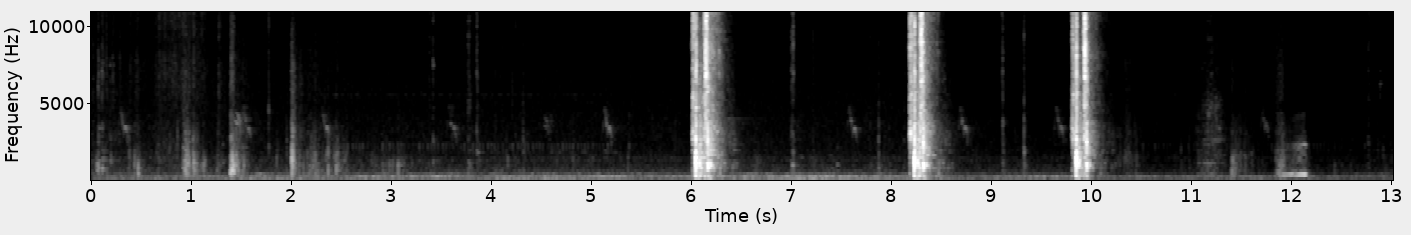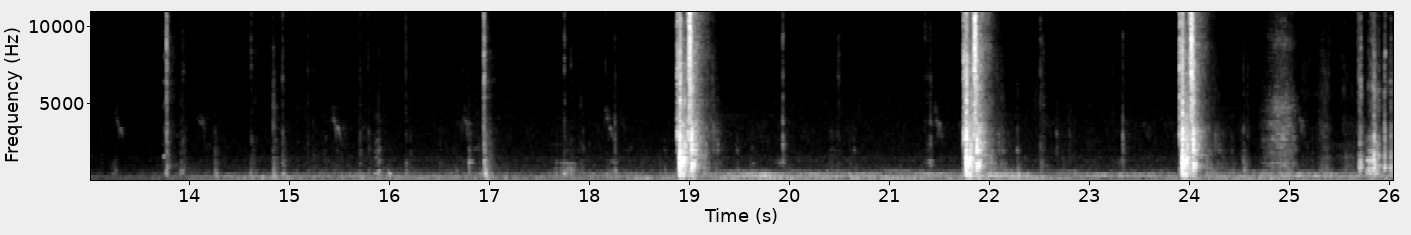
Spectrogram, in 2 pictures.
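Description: Pneumatic brad nailer driving 1.5-inch brads into OSB. It fires six sharp shots: three about two seconds apart in the first half and three more in the second half.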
